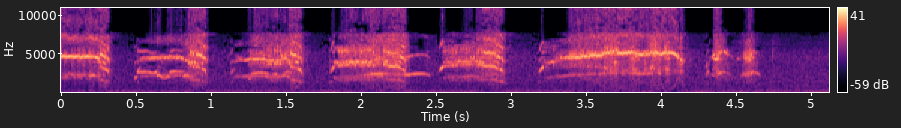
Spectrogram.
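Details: Female peregrine falcon arriving at its Madrid nest at mid-morning with remains of a pigeon; piercing, grating screams, including one long level wail near the end, in loud bursts with brief gaps.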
